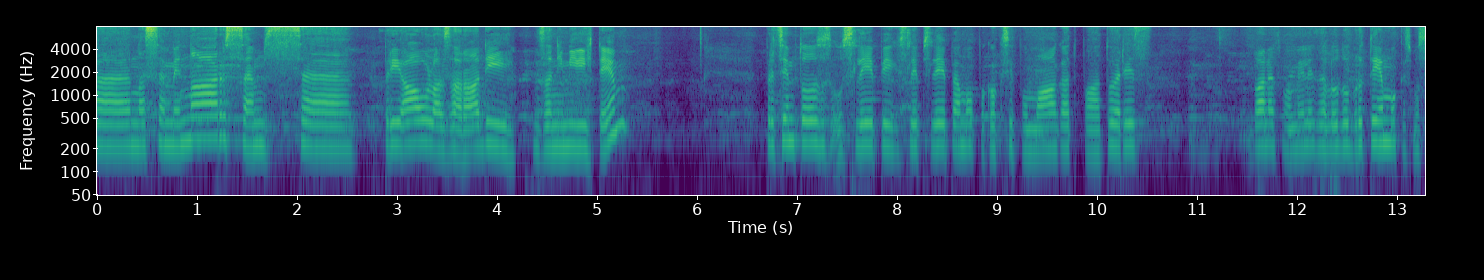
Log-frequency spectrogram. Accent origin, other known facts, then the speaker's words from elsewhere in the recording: Grušova, Drava, Slovenia; iz Grušove, iz Medobčinskega društva slepih in slabovidnih v Mariboru.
